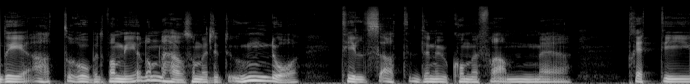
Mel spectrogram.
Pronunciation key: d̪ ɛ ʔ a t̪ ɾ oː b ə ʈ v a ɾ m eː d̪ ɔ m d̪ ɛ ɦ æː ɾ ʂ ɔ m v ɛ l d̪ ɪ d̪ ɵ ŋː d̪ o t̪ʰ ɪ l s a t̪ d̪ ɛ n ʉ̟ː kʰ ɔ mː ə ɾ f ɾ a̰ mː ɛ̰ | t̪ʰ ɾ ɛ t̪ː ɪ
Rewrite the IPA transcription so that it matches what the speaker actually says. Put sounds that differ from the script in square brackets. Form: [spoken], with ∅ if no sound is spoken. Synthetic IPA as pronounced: d̪ ɛ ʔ a t̪ ɾ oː b ə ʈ v a ɾ m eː d̪ ɔ m d̪ ɛ ɦ æː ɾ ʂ ɔ m v ɛ l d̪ ɪ [t̪] ɵ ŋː d̪ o t̪ʰ ɪ l s a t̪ d̪ ɛ n ʉ̟ː kʰ ɔ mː ə ɾ f ɾ a̰ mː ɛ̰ | t̪ʰ ɾ ɛ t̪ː ɪ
